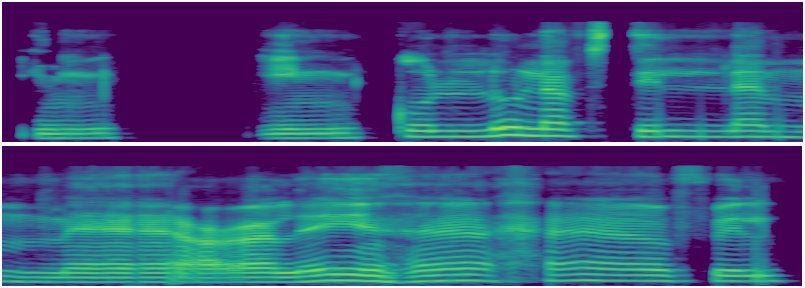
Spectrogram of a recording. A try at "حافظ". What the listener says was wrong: ஃபில் ஃபில் sound போகுதே. எஸ், ஹாஃபில். حافظ.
